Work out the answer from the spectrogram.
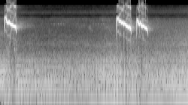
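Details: Oriental white-eye calling in the ngecal style while learning ngalas song, used to lure other white-eyes into opening their beaks: one thin, high, down-slurred whistle, then two more in quick succession after a pause, over faint low hum.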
